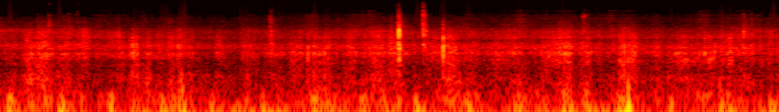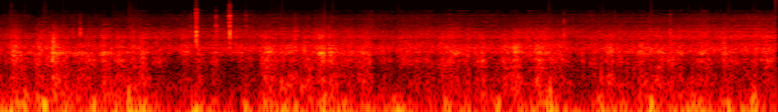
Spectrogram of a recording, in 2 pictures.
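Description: Rocky Mountain Instinct mountain bike being ridden over rough cross-country trail, with wind buffeting the camera microphone and the bike rattling and clicking over the ground. A few sharper clicks stand out, about three seconds in and again past seven.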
